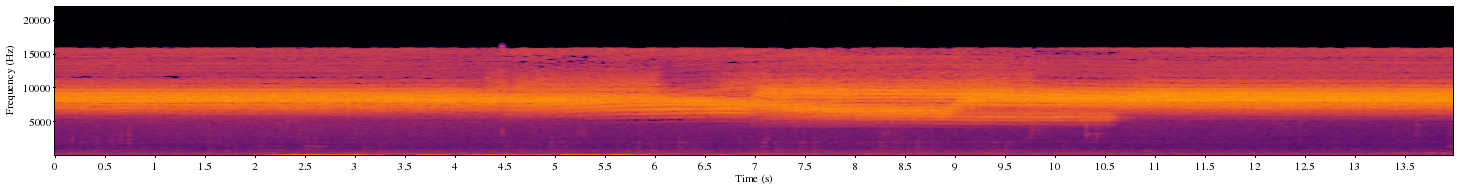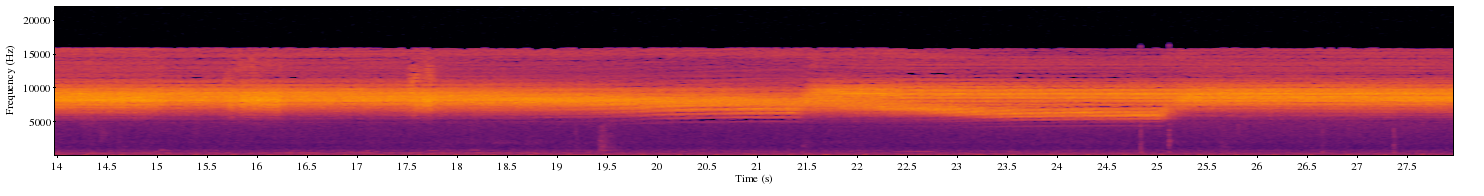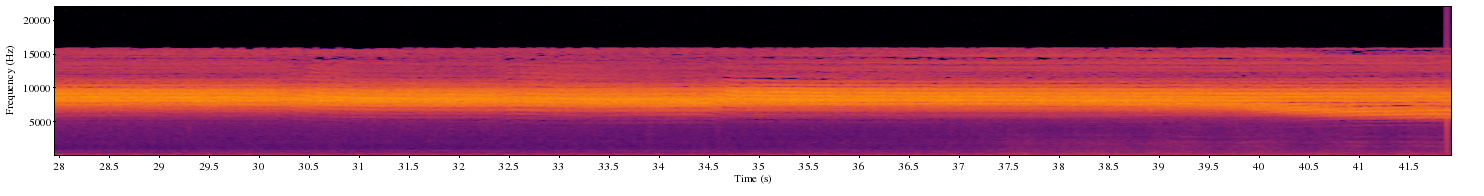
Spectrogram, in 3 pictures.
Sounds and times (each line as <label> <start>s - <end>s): Cricket 0.0s - 41.9s
Japanese Cicadas 0.0s - 41.9s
